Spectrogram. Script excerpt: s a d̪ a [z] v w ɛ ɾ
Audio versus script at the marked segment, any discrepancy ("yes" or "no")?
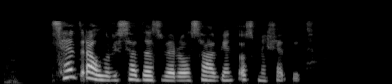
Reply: no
